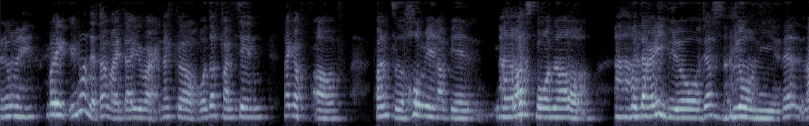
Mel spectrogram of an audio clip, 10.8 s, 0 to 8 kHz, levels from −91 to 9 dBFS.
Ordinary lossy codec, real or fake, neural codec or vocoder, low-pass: none; fake; codec, 16 kHz, 2 kbps, FunCodec, trained on Chinese and English, 25 frames a second; none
